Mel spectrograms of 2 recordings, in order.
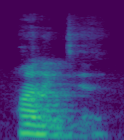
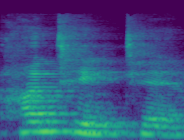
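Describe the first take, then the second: First: The middle T sound is dropped. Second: The middle T sound is clearly pronounced. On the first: This is how locals say the name. The speaker calls it right. "I don't care if there's a goddamn T in that fucking word. It is Huntington" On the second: This is how outsiders say the name. The speaker calls it wrong. "Not Huntington"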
